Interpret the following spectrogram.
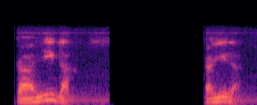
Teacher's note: Cerrada está después de la A, pero la fuerza de voz recae en la cerrada. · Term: hiato acentual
